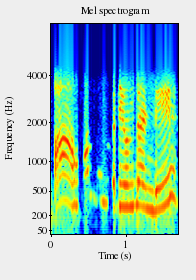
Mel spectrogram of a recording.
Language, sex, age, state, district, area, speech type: Telugu, female, 30-45, Andhra Pradesh, Sri Balaji, rural, conversation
